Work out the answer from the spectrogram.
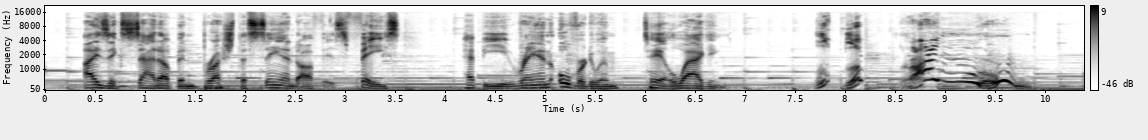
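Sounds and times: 
speech: 0.4s - 6.9s, 7.7s - 10.0s
voice imitating a small dog yipping and yelping: 7.7s - 9.9s.

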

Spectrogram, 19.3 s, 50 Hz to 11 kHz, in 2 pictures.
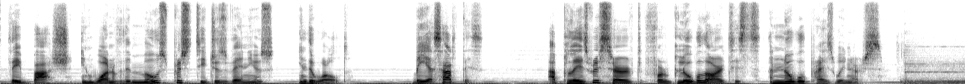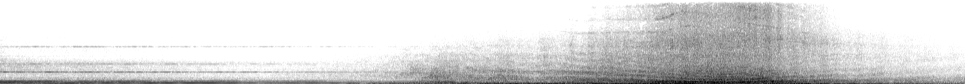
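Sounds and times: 
speech: 0.0s - 4.9s, 5.5s - 9.4s
small private plane landing: 9.0s - 19.2s.

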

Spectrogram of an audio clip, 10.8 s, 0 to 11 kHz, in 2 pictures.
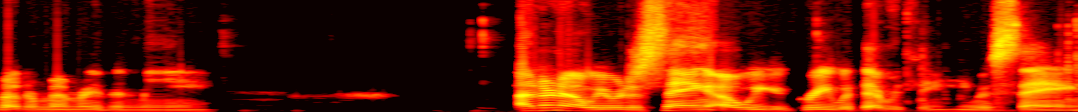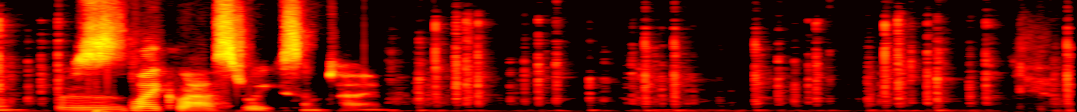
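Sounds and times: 
speech: 0.0s - 1.2s, 2.6s - 7.7s
loud typing on a computer keyboard: 4.4s - 10.7s.

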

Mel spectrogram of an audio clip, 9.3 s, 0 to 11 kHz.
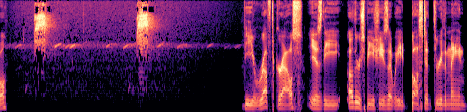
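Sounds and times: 
speech: 0.0s - 1.0s, 4.9s - 9.3s
harsh high-pitched bird calls: 0.0s - 5.1s.

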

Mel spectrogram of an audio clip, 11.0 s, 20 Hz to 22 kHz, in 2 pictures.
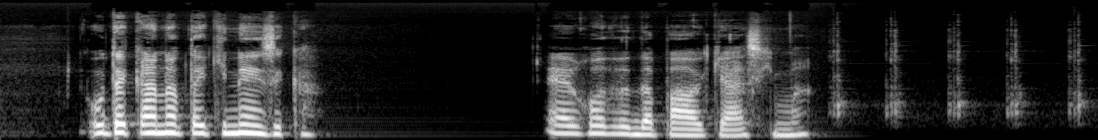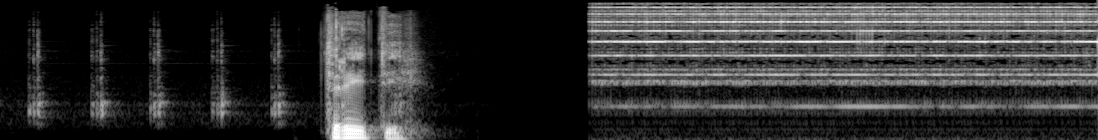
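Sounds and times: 
speech: 0.4s - 1.7s, 2.7s - 4.2s, 7.1s - 7.6s
electric doorbell of a neighbouring apartment buzzing: 8.4s - 10.9s.

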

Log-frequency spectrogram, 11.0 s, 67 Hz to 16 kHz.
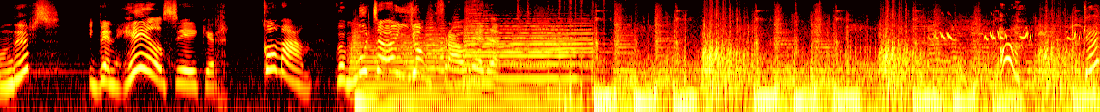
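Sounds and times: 
speech: 0.0s - 5.3s
horse hooves galloping hard: 5.0s - 10.9s
horse snorting and whinnying: 7.0s - 7.6s, 8.8s - 9.4s.

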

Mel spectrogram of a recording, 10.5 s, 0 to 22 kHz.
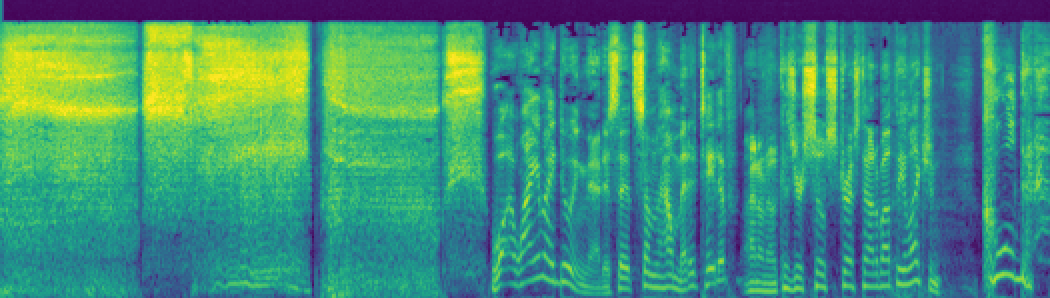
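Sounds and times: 
deep breathing in and out: 0.0s - 4.9s, 8.9s - 9.8s
speech: 4.9s - 10.4s.

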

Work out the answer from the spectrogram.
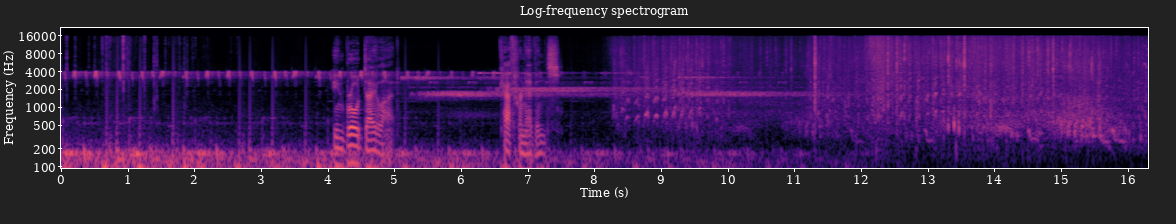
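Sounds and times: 
steady outdoor hum: 0.0s - 12.7s
scattered higher chirps: 0.2s - 12.8s
speech: 4.1s - 5.1s, 6.6s - 7.6s
pigeons cooing: 8.2s - 16.3s.

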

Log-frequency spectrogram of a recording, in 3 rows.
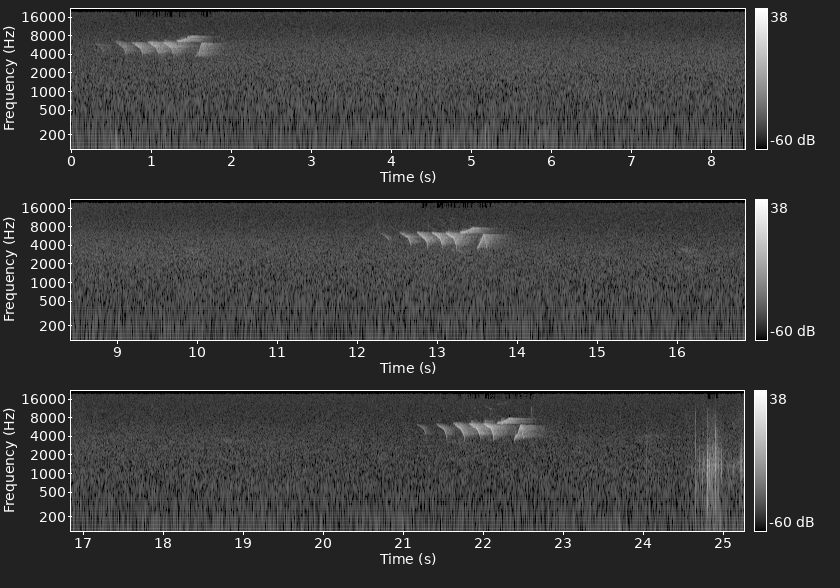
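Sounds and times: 
soft hiss: 0.0s - 25.2s
Blackburnian warbler singing song variant with a downward inflection: 0.3s - 1.9s, 12.3s - 13.8s, 21.2s - 22.8s.

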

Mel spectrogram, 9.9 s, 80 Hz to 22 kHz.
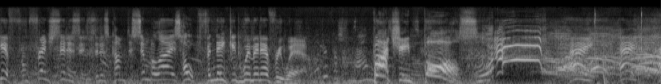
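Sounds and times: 
speech: 0.0s - 7.7s, 8.3s - 9.9s
woman screaming: 7.2s - 8.2s
crowd shouting and yelling: 7.2s - 9.9s.

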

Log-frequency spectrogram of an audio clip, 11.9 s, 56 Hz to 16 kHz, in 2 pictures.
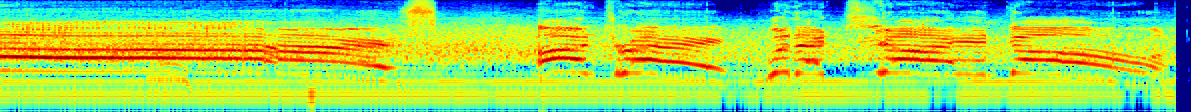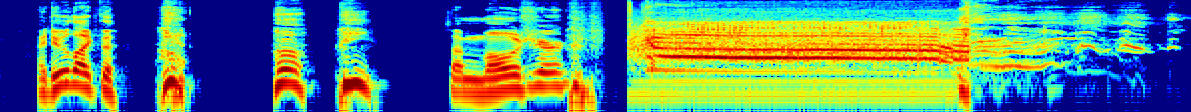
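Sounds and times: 
grown man screaming at the top of his lungs: 0.0s - 5.8s, 9.1s - 11.0s
speech: 6.2s - 9.1s
laughter: 10.6s - 11.9s.

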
